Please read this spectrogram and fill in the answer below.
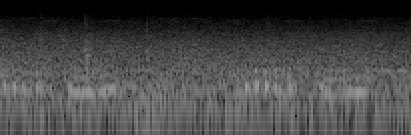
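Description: A dove cooing: two short phrases of low, soft coos, one at the start and one past the middle.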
